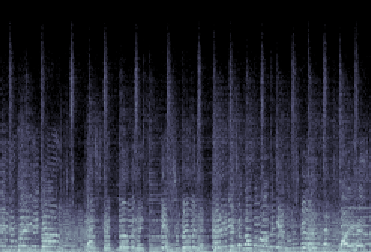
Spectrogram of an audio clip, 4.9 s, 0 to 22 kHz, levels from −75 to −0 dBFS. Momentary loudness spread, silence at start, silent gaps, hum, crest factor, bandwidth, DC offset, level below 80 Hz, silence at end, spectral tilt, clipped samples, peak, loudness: 4 LU; 0 s; none; none; 16 dB; 20 kHz; under 0.1%; -34 dBFS; 0 s; -4.5 dB/octave; under 0.1%; -4 dBFS; -19 LUFS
